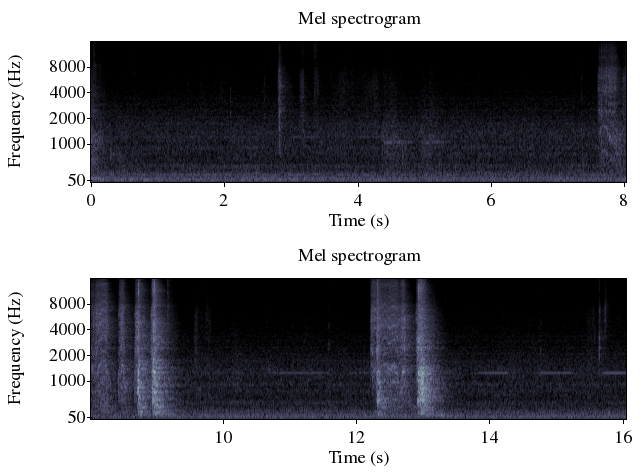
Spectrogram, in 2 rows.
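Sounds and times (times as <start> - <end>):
cordless power tool motor spinning: 7.6 - 9.4, 12.2 - 13.3.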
